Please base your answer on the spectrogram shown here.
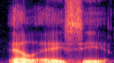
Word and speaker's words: LaCroix: who said it Lacroix how do you spell that l-a-c-r-o-i-x this means Lacroix anybody heard LaCroix I'm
